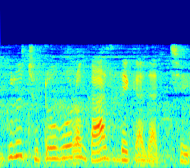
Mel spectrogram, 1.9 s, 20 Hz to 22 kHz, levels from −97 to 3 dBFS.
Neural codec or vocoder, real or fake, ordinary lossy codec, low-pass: none; real; none; 7.2 kHz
